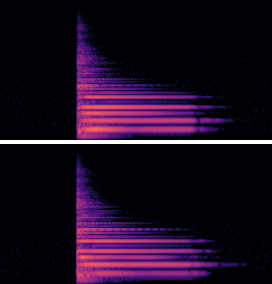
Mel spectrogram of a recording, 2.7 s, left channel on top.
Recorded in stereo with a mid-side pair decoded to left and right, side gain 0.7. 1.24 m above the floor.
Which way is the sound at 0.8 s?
65° right.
